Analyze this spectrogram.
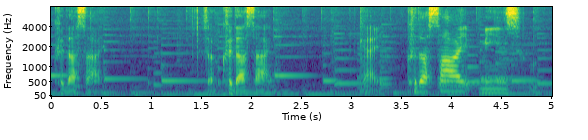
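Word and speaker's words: ください: So it's not Kudasai, okay? There is no stress.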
